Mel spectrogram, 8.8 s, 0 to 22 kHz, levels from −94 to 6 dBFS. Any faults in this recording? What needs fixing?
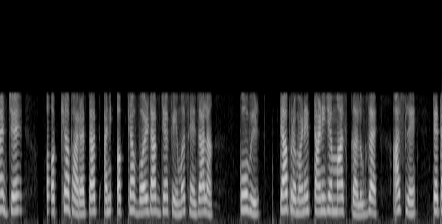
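Repeated stalls (stutter) from 0.35 to 1.05 s: packets arrived late or slower than they were played, so the jitter buffer ran dry five times. The receiver extended the last sound to fill about 283 ms, around 40% of that span, with the longest gap 110 ms. Nothing is lost, but the speech drags and stutters.

Short stall from a late packet at 1.74 to 1.79 s, just before "आनी अख्ख्या वर्ल्डाक जें": one packet was not there when due, as delay rose by 20 ms. The receiver held the preceding sound for 20 ms and then resumed from the same point, leaving a brief drawn-out moment with a slight buzz or dip.

To prevent both, give the jitter buffer more headroom or let it adapt faster to rising delay, and reduce network jitter on the sending path.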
